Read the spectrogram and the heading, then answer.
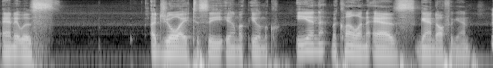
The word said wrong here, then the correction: McKellen: Is it McClellan or McKellen? Am I saying his name wrong? – I think it's McClellan. – McKellen. Ian McKellen. I've been saying his name wrong the whole time.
